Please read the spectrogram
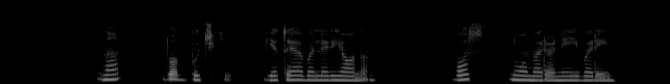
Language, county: Lithuanian, Vilnius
